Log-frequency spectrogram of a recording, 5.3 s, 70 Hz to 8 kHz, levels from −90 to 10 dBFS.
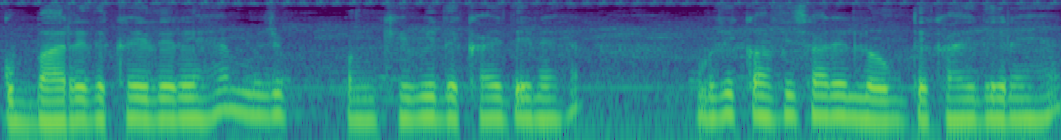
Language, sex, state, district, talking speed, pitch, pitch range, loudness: Hindi, male, Bihar, Katihar, 250 wpm, 145 Hz, 140-155 Hz, -17 LUFS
